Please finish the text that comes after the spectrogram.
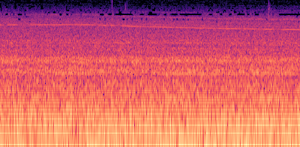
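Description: A steady propeller aircraft engine drones on a runway in a flight simulator, a loud, even rumble with a faint high whine on top, unbroken for the whole stretch with no talk.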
